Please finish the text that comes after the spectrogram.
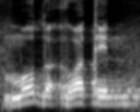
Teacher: Nah, jadi kesalahannya huruf dotnya terbaca tawallud atau dipantulkan atau menyerupai qalqalah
